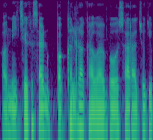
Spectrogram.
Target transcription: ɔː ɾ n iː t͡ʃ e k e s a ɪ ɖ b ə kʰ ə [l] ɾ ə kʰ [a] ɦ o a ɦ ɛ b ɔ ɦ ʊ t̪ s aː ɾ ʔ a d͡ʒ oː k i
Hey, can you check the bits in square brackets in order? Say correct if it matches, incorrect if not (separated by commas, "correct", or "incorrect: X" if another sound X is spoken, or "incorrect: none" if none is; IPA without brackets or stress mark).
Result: correct, correct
